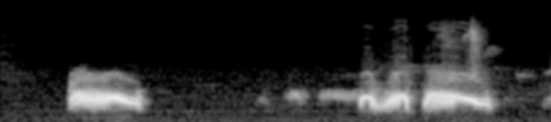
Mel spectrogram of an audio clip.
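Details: Spotted dove cooing to attract wild doves. First a long descending coo, then after a pause a wavering two-part coo leading into another falling coo.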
